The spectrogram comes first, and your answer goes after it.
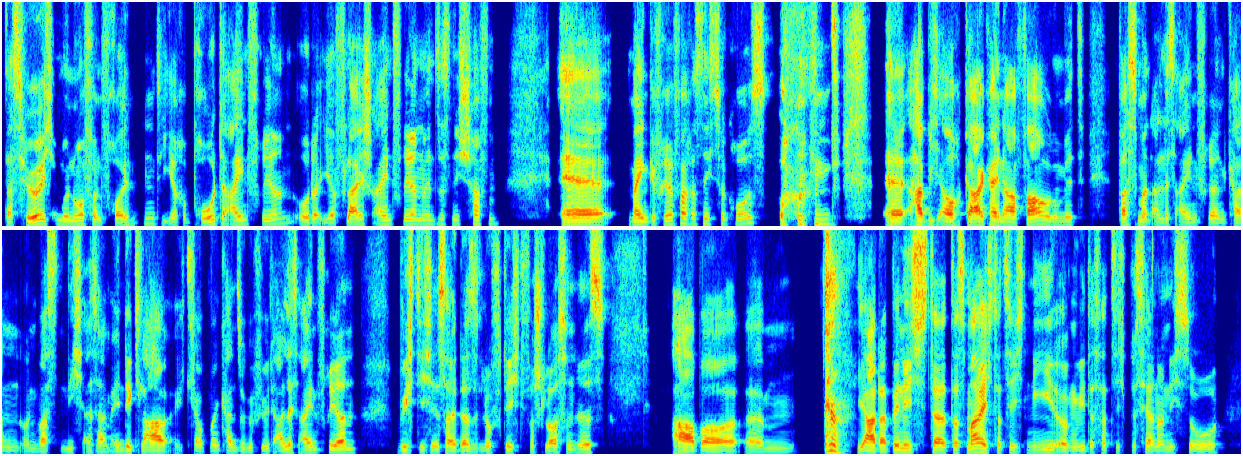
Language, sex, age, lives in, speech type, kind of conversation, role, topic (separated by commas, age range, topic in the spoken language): German, male, 18-19, Germany, conversation, podcast, guest, Was kann man ganz konkret gegen Lebensmittelverschwendung tun?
